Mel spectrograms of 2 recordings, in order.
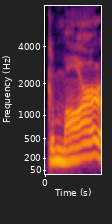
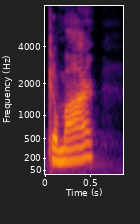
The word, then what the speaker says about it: Khmer: Yeah, I'm not even fluent in English, much less much less Khmer or whatever you said. Khmer. – I think that's how it's pronounced. Khmer.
